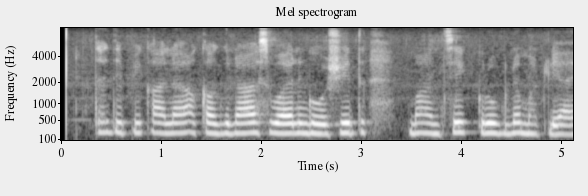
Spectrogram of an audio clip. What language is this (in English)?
Marathi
